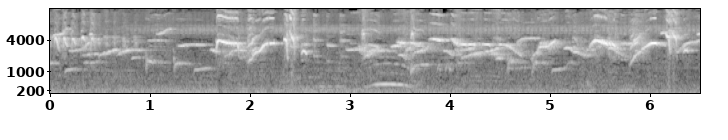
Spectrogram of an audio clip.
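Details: Oriental magpie-robin song used as a provoking lure to stir other magpie-robins: dense, rich whistled phrases with rising and falling slurs, sharp chirps and rapid trills, several voices overlapping almost continuously.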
